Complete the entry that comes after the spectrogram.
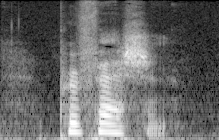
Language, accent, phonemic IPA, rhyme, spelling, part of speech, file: English, US, /pɹəˈfɛʃ.ən/, -ɛʃən, profession, noun, En-us-profession.ogg
- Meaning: A declaration of faith.: 1. A promise or vow made on entering a religious order 2. The declaration of belief in the principles of a religion; hence, one's faith or religion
